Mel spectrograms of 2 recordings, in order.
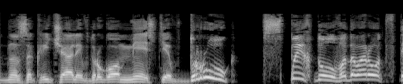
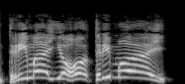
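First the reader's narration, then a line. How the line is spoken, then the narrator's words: Cracked, angry, whiny male shout. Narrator (Russian): закричал мужской натреснутый, злобный и плаксивый голос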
